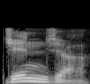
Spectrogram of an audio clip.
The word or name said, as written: Jinja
